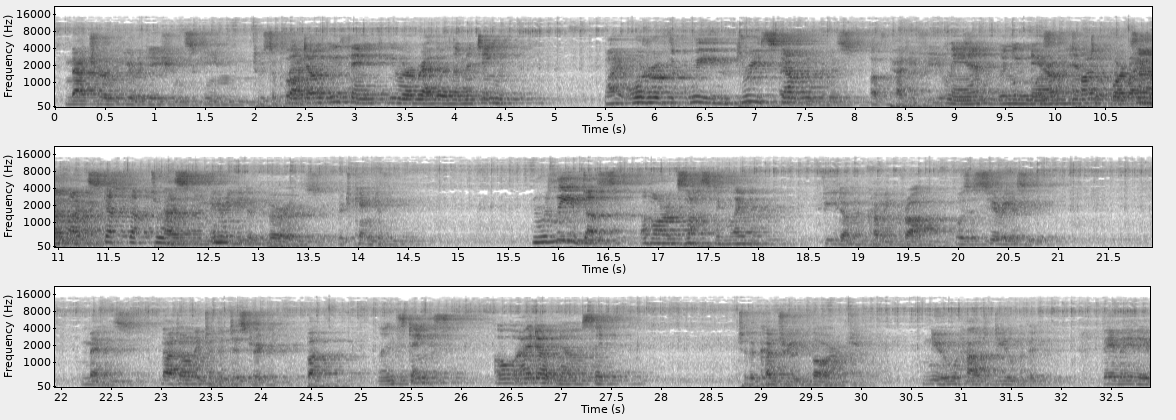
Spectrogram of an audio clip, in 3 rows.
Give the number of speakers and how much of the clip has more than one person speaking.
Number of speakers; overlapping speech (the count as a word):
three, about 12%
